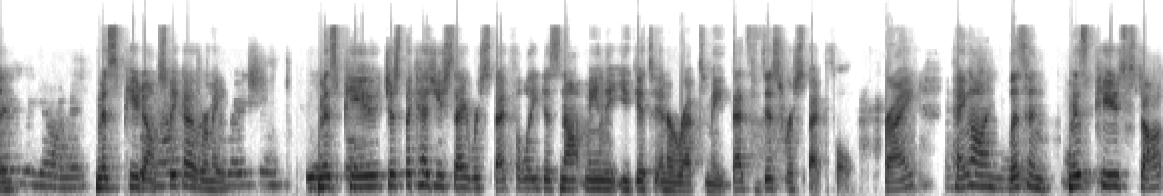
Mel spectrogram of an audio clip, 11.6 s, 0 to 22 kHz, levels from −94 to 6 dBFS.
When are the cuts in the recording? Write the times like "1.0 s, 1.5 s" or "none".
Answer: 3.0 s, 10.5 s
